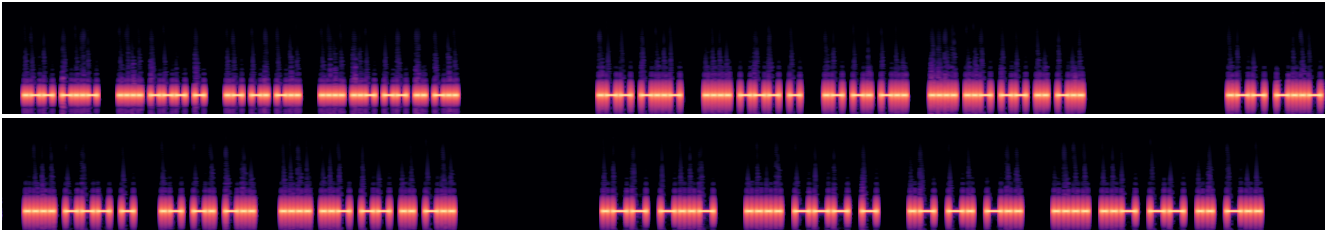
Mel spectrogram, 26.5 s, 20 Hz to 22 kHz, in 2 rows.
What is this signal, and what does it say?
Morse code, heard as a keyed tone, about 30 wpm, 700 Hz. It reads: WX HOT AND HUMID WX HOT AND HUMID WX HOT AND HUMID WX HOT AND HUMID
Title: Speed-Racing Common QSO Phrases - 25wpm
